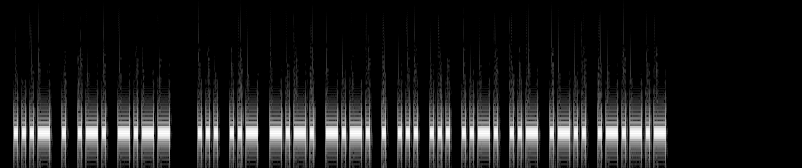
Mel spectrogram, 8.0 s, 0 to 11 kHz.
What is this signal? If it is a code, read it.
Morse code, heard as a keyed tone, about 30 wpm, 700 Hz. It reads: VERY SUCCESSFUL.
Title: Sentences from Top 1000 Words - Review Part 6 - 30wpm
